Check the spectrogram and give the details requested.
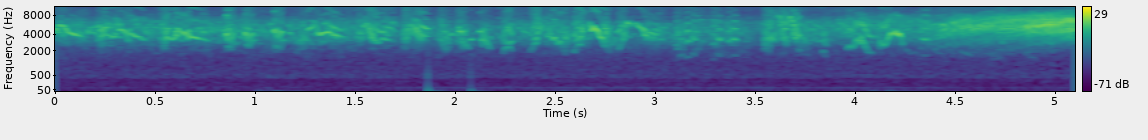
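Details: Pine siskins in the boreal forest of Maine, 2011: dense high twittering chatter from several birds, with quick overlapping chirps and a rising buzzy note near the end.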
